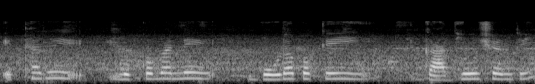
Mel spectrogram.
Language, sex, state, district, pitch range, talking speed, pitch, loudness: Odia, female, Odisha, Khordha, 245-275 Hz, 55 wpm, 260 Hz, -18 LUFS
